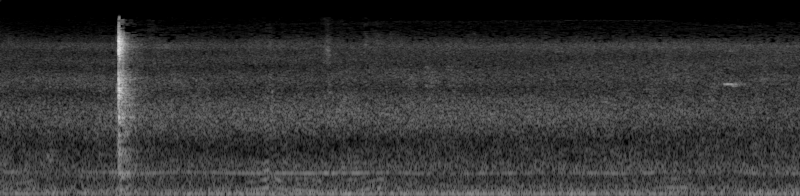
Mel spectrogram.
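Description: Excavator engine running steadily with a faint constant whine. A single sharp click comes about a second in.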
